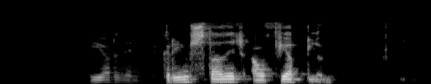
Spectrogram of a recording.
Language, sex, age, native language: Icelandic, male, 20-29, Icelandic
